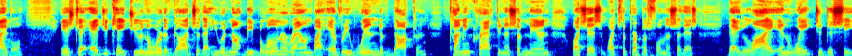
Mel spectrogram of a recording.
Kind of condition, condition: setting, large echoing room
